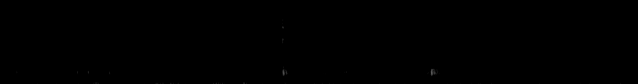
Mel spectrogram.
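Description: Faint rubbing and soft clicks of a small handheld plastic device being passed over clothing, with two sharper clicks about three and four seconds in.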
